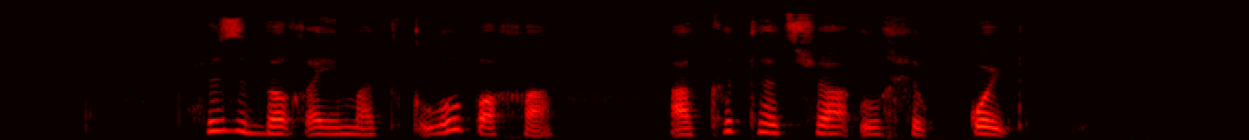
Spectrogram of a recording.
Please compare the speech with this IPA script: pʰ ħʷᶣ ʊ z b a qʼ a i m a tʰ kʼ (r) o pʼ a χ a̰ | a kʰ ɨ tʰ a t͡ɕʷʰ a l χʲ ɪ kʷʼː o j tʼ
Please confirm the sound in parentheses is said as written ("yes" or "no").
no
